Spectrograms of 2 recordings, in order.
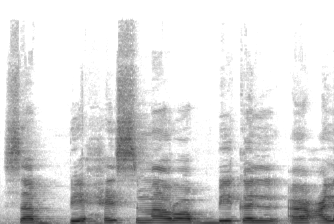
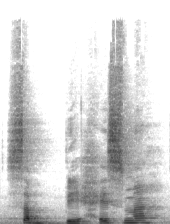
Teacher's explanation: سین کو ہا کے ساتھ ملا کر پڑھا جائے گا، ہا کو اپنے مخرج سے ادا کیا جائے گا، ہا حروف حلقی میں سے ہے۔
